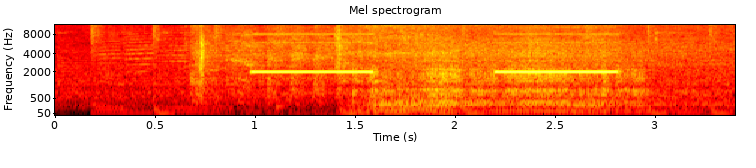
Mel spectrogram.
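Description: A car fitted with a Tsudo race header exhaust cranks and fires up, settling into a loud, raspy idle that swells again partway through, close to the listener with no talking.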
